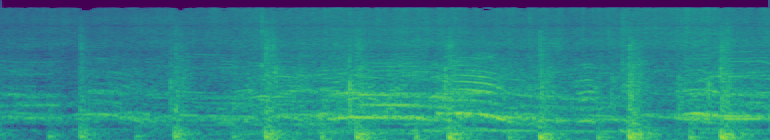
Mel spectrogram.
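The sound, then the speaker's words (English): A crowd of supporters shouts together in a loud, steady roar, with rhythmic bursts roughly every third of a second, like chanting or clapping, running throughout. “Okay, that's shouts from the shout end.”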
